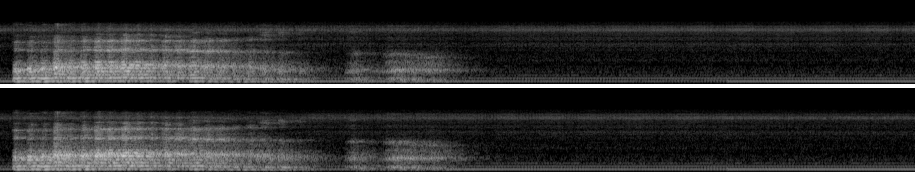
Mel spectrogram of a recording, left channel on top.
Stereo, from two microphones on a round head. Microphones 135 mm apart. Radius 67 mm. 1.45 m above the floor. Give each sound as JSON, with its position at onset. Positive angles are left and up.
{"t": 0.1, "sound": "laughter", "side_deg": -20, "distance_m": 0.9}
